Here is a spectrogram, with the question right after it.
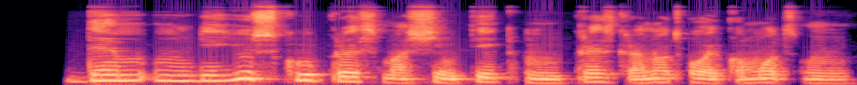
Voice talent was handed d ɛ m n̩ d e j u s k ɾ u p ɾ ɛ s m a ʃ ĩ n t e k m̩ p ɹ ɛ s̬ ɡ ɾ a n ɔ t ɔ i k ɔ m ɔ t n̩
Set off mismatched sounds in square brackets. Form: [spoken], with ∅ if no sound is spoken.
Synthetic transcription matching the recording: d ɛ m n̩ d e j u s k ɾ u p ɾ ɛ s m a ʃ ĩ n t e k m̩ p [ɾ] ɛ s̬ ɡ ɾ a n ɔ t ɔ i k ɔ m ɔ t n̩

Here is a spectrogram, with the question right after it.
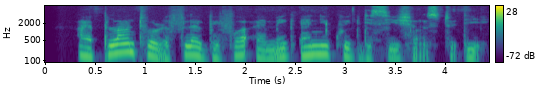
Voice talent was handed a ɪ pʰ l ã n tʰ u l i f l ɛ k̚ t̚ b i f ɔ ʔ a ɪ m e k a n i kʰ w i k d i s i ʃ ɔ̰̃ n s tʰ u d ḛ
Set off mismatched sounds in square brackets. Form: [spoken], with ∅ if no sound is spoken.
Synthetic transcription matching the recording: a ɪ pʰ l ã n tʰ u [ɹ] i f l ɛ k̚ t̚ b i f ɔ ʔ a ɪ m e k [ɛ] n i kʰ w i k d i s i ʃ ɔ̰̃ n s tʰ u d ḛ

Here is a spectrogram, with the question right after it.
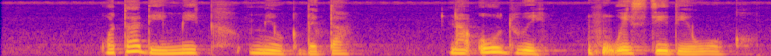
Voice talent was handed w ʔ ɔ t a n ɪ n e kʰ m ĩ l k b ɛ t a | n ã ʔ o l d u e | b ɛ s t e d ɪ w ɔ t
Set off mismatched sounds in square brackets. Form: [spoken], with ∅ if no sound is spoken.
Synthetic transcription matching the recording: w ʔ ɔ t a [d] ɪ [m] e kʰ m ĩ l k b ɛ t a | n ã ʔ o l d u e | [w] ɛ s t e d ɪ w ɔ [k]

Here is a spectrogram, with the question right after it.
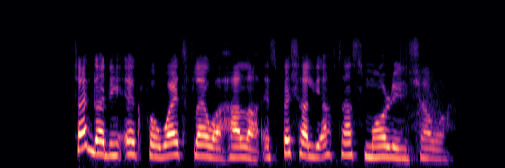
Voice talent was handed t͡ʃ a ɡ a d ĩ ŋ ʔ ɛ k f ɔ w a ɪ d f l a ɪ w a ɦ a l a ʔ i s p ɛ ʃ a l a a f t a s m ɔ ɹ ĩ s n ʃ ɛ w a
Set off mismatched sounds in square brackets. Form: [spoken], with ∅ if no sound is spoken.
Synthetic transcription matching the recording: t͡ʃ a ɡ a d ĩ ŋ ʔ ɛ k f ɔ w a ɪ [t] f l a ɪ w a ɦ a l a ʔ [ɛ] s p ɛ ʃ a l [i] a f t a s m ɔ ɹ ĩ [∅] n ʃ [a] w a

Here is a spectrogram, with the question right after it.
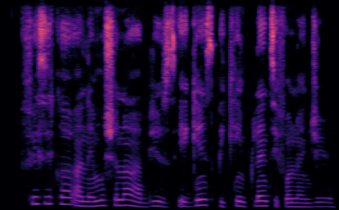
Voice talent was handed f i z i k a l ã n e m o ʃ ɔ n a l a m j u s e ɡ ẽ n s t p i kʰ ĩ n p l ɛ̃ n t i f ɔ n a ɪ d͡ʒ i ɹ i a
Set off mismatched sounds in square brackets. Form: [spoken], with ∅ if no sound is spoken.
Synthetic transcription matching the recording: f i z i k a l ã n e m o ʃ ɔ n a l a [b] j u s e ɡ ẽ n s t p i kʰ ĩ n p l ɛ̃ n t i f ɔ n a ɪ d͡ʒ i ɹ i a

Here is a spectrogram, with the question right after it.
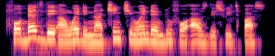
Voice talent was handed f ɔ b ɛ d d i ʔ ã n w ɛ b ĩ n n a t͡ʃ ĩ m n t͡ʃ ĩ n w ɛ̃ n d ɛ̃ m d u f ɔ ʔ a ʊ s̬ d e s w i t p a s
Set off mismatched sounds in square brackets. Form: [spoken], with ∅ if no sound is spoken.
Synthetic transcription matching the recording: f ɔ b ɛ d d [e] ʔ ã n w ɛ [d] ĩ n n a t͡ʃ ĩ [∅] n t͡ʃ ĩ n w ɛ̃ n d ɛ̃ m d u f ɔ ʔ a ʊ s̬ d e s w i t p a s

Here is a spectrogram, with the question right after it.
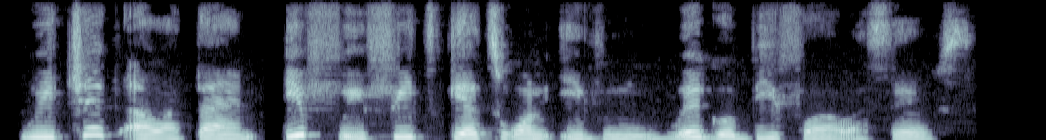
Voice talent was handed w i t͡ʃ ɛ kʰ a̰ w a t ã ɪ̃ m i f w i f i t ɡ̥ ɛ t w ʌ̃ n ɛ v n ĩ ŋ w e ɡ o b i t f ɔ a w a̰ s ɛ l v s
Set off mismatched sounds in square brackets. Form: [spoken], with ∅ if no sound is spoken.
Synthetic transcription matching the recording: w i t͡ʃ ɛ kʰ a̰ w a t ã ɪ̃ m i f w i f i t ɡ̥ ɛ t w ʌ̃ n [i] v n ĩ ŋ w e ɡ o b i [∅] f ɔ a w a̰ s ɛ l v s

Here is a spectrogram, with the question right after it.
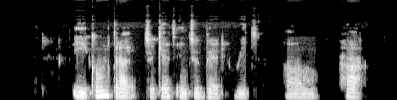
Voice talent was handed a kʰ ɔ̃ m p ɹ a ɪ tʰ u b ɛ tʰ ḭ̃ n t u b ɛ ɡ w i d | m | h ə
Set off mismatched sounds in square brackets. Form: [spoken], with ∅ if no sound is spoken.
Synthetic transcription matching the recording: [i] kʰ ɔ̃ m [t] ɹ a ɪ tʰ u [ɡ] ɛ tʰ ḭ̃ n t u b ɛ [d] w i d | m | h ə

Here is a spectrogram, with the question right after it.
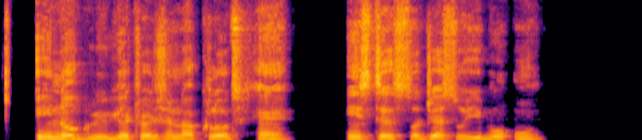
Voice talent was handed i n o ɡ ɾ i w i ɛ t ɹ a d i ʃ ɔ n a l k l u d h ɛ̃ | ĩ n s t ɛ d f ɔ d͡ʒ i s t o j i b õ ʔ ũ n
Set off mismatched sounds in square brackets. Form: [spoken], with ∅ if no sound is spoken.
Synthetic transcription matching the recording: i n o ɡ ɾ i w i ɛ t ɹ a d i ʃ ɔ n a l k l [ɔ] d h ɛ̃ | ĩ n s t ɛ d [s] ɔ d͡ʒ [ɛ] s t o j i b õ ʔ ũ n

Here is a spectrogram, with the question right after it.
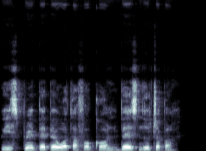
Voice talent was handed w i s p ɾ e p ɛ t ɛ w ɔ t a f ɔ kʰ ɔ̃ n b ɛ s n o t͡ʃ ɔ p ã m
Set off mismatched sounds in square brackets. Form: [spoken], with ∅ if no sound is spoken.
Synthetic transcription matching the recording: w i s p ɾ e p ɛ [p] ɛ w ɔ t a f ɔ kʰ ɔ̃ n b ɛ s n o t͡ʃ ɔ p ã m

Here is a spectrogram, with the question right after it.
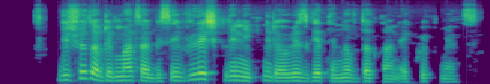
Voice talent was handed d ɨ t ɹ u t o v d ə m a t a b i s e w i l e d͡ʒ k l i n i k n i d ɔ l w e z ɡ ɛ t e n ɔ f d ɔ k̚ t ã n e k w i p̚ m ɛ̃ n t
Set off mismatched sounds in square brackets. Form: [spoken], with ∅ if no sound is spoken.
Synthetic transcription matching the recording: d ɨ t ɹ u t [ɔ] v d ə m a t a b i s e [v] i l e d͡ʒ k l i n i k n i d ɔ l w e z ɡ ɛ t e n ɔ f d ɔ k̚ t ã n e k w i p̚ m ɛ̃ n t

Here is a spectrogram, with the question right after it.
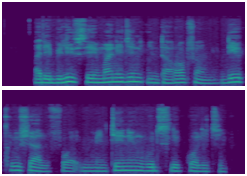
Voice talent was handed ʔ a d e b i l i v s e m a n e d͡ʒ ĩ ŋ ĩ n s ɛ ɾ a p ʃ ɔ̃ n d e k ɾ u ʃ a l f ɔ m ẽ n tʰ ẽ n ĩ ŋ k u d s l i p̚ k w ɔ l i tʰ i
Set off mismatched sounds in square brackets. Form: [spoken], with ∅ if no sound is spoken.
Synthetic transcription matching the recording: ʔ a d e b i l i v s e m a n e d͡ʒ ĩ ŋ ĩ n [t] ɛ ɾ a p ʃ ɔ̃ n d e k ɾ u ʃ a l f ɔ m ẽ n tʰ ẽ n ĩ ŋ [ɡ] u d s l i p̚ k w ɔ l i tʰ i

